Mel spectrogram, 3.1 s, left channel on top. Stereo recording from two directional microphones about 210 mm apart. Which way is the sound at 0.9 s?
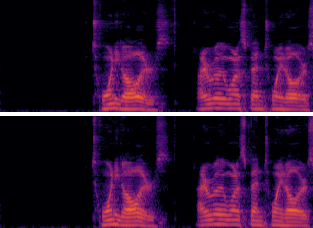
50° right (ahead or behind).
